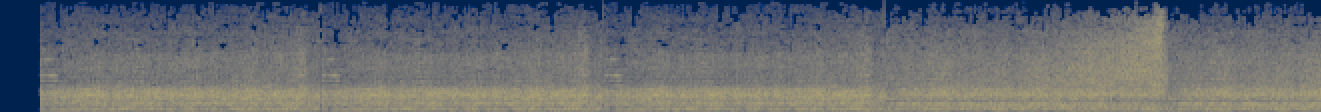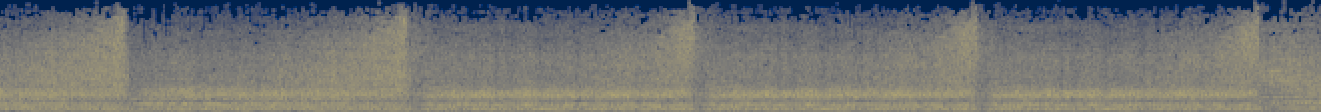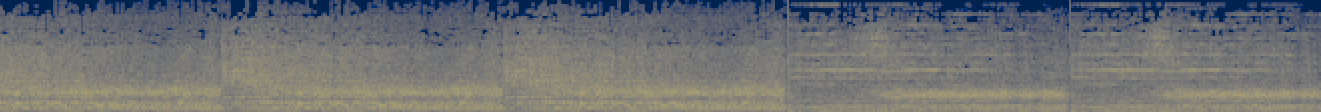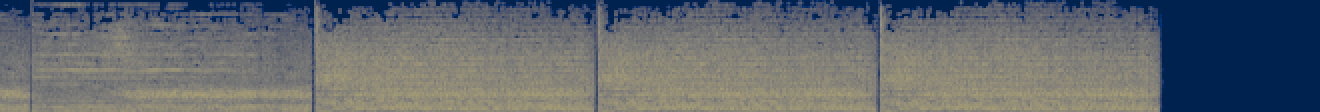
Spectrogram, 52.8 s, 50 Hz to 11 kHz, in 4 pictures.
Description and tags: alien pad1
an experiment in mashing up some voices/machinery into a musical (ish) soundscape
experimental, sci-fi, soundscape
